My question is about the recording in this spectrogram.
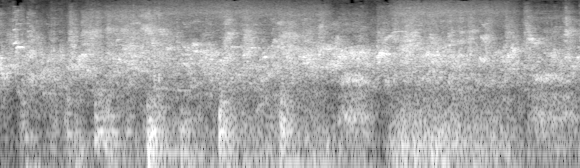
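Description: Many caged canaries and parrots chirping and twittering together in a bird room, a continuous busy chatter of high calls.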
